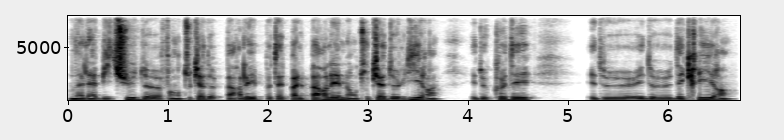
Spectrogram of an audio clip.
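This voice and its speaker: A man's voice: mid-range voice, fairly even intonation, normal speed, dark tone. Male game developer from France, casual meandering delivery, lots of fillers. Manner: rambling, many restarts and filler words. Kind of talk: casual devlog chat.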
